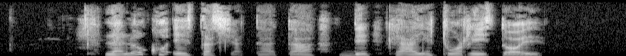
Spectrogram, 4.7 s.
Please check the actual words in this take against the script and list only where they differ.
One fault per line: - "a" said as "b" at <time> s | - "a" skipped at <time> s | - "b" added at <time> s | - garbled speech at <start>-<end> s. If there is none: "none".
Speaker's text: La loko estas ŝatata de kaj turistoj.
none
